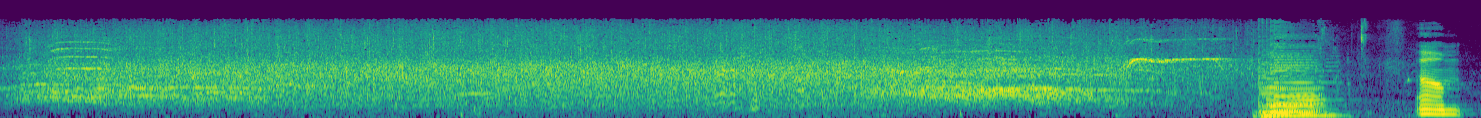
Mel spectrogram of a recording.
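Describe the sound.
An audience gives a warm, sustained round of applause to welcome a singer-songwriter onto the stage, with dense clapping and some cheers and whistles lasting about twelve seconds before a voice begins.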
